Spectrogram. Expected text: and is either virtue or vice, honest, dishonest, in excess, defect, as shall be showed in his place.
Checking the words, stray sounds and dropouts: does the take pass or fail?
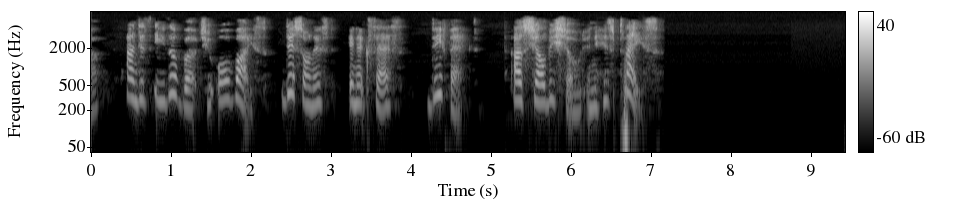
fail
